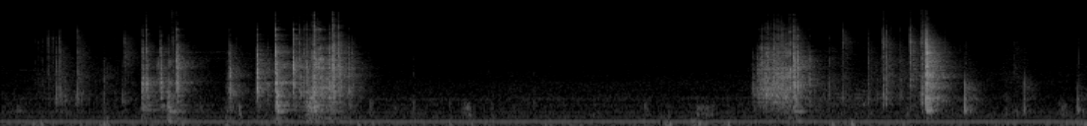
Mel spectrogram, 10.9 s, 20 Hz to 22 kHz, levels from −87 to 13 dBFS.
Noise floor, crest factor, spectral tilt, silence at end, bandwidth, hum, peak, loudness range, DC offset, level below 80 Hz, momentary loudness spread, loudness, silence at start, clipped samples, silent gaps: -63 dBFS; 38 dB; -0.5 dB/octave; 0 s; 16 kHz; none; -4 dBFS; 6 LU; under 0.1%; -68 dBFS; 27 LU; -36 LUFS; 0.15 s; under 0.1%; none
